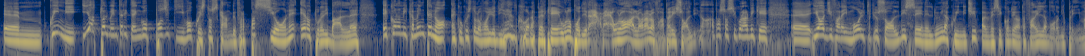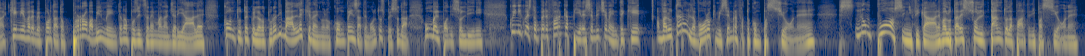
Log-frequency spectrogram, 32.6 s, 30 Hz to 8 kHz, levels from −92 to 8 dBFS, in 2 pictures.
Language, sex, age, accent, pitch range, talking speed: Italian, male, 30-49, native, 120-180 Hz, 195 wpm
